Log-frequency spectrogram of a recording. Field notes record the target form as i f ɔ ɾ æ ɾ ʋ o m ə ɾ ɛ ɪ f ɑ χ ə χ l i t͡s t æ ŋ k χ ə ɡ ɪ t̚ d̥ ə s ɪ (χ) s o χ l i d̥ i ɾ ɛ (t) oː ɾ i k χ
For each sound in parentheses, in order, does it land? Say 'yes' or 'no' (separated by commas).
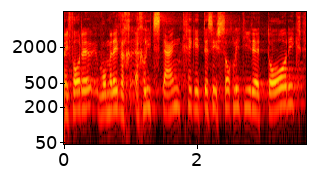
no, yes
